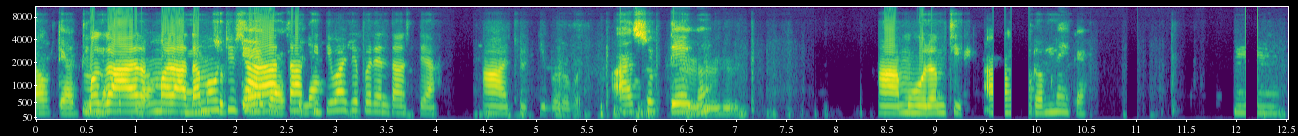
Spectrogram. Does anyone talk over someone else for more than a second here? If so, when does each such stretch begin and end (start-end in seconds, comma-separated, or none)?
0.6-2.8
